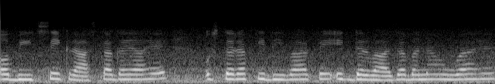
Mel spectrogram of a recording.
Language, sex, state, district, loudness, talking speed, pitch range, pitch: Hindi, female, Chhattisgarh, Bilaspur, -16 LUFS, 205 wpm, 225-245 Hz, 230 Hz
